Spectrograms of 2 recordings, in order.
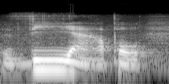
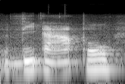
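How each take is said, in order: First: A y sound joins the two words. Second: The two words are separated without a y sound. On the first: The speaker calls it right. "Here we can perfectly hear this sound Y between the two words" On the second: The speaker calls it wrong. "it would really sound unnatural"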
